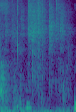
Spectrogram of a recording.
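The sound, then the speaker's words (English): A dog whimpers softly in short, uneven bursts, with faint rustling and a quick low thump at the end. “He's anyway, well, the dog's settling down.”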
